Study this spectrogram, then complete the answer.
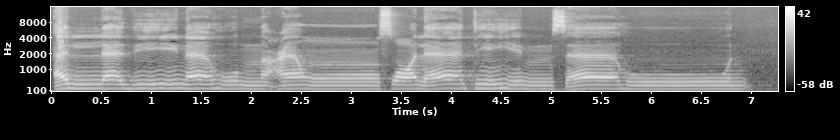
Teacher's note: Dan shad itu termasuk huruf tebal, maka gunnahnya, dengungnya kita tebalkan. Alladzina hum an, jadi bukan an shalah, tapi an, dan siap-siap ke makhrajnya huruf shad. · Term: ikhfa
